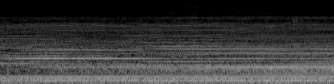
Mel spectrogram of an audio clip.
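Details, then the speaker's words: EcoFlow Wave 2 portable air conditioner running inside a C7 Corvette: loud steady drone with a fixed hum and whirr, excessive running noise, cause unclear. "And it's noisy."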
